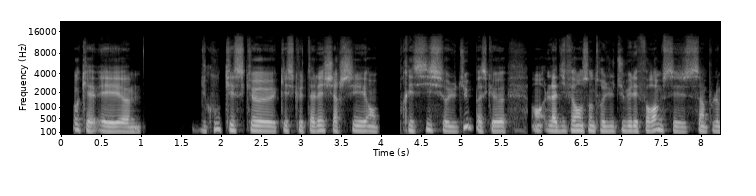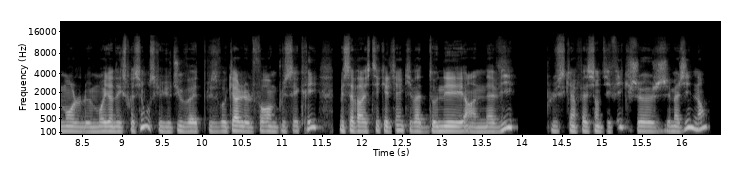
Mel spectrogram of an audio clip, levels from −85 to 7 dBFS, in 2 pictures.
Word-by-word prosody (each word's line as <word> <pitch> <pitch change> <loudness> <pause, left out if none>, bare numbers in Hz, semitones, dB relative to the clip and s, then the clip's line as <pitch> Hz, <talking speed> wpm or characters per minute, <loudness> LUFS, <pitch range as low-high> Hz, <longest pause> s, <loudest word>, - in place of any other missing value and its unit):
OK, 160 -4 -2
et 125 -1 +4
hem, 120 -1 +2 0.7
du 145 -3 -12
coup, 180 +4 -4
qu'est-ce 150 -4 0
que 135 -2 +4
qu'est-ce 135 +2 -4
que - - -4
tu 130 +1 -3
allais 145 +2 +3
chercher 135 0 +2
en 125 -2 -2 0.3
précis 140 +4 -1
sur 145 -3 +3
YouTube? 210 - -2
Parce 130 -2 0
qu' - - -5 0.5
en - - 0
la 135 -2 +5
différence 140 +2 +1
entre 135 -1 0
YouTube 130 +1 -4
et 135 - +2
les 135 - +4
forums, 150 +5 +3
c'est 130 -5 -2
simplement 130 +1 -1
le 120 -1 -2
moyen 125 +1 +2
d'expression, 125 - -1
parce 255 - -2
que - - -7
YouTube 120 +2 -4
va 125 0 +1
être 125 - -3
plus 120 -2 -9
vocal 130 +2 +3
et 125 - +2
le 120 - -2
forum 130 0 -2
plus 130 +2 -5
écrit, 195 - -2 0.3
mais 135 - 0
ça 140 - +2
va 130 - +3
rester 125 +2 -2
quelqu'un 130 +3 -1
qui 135 -1 -7
va 125 -1 -1
donner 125 +1 +3
un 115 0 -2
avis 170 - 0 0.3
plus 130 -2 -6
qu'un 130 - -2
fait 130 +1 -2
scientifique, 130 - -4
je 130 -1 +1
j'imagine, 130 - 0
non? 215 +7 -2
130 Hz, 220 wpm, -24 LUFS, 125-140 Hz, 0.7 s, la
